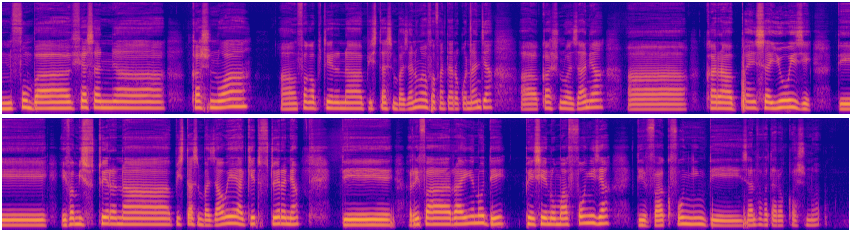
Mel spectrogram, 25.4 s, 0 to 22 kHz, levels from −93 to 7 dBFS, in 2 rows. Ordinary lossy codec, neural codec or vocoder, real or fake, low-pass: none; none; real; none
